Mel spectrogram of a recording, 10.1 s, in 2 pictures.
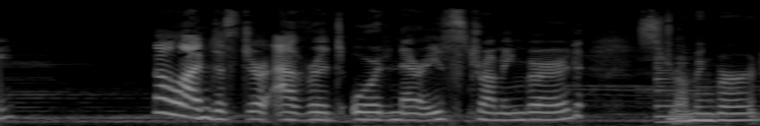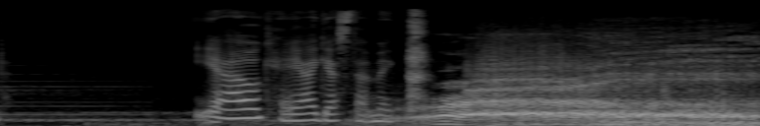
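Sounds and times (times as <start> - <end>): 
speech: 1.2 - 5.2, 6.4 - 8.8
monster roar of the Jabberwock: 7.9 - 10.1.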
